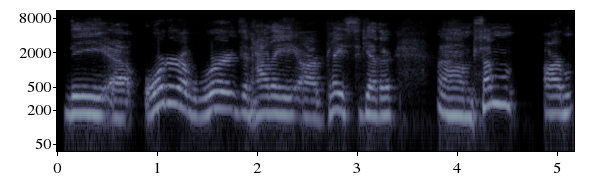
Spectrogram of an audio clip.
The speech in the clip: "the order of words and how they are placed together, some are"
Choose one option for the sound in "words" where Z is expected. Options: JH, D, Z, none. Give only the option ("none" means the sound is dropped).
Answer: Z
